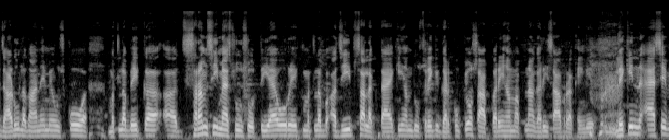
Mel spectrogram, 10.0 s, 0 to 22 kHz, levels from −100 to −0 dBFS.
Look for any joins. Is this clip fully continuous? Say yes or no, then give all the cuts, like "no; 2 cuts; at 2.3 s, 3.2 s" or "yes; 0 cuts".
yes; 0 cuts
